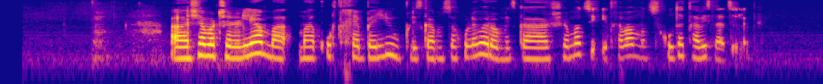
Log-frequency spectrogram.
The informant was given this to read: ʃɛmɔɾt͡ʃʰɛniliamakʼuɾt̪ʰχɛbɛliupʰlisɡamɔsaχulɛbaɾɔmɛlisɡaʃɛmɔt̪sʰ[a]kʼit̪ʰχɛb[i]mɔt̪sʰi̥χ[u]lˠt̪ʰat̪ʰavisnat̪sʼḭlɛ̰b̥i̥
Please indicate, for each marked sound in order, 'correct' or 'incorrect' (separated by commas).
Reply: incorrect, incorrect, correct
